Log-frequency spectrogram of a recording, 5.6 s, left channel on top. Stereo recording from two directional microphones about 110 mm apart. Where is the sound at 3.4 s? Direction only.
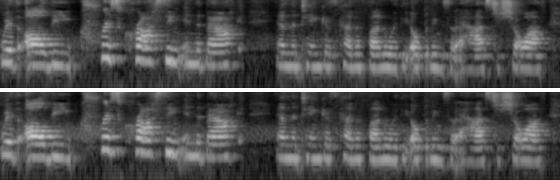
30° left (ahead or behind).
